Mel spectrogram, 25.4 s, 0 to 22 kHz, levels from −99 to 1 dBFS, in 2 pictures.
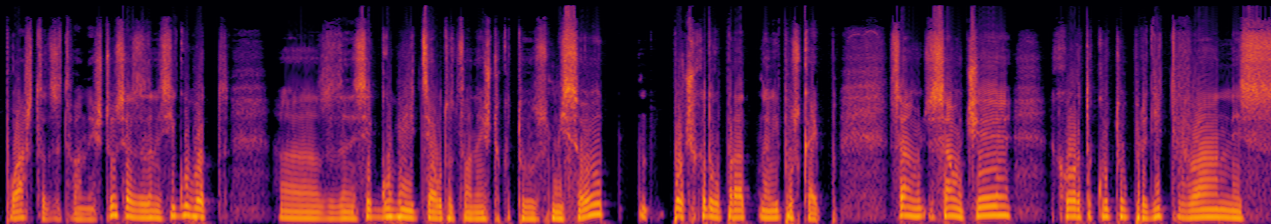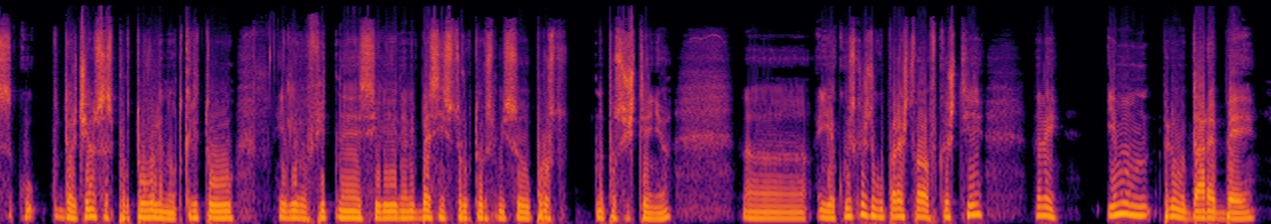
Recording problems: distortion; slight; 6% of the sound clipped

